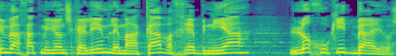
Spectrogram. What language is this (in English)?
Hebrew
